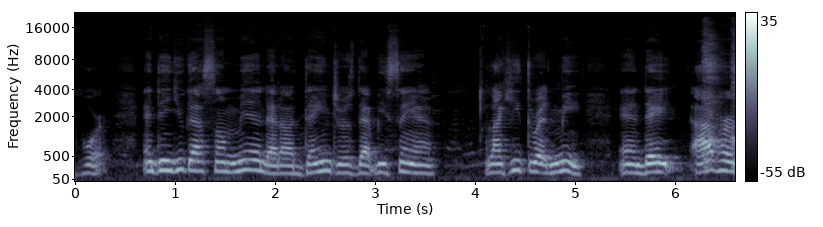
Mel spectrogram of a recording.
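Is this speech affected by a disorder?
No.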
